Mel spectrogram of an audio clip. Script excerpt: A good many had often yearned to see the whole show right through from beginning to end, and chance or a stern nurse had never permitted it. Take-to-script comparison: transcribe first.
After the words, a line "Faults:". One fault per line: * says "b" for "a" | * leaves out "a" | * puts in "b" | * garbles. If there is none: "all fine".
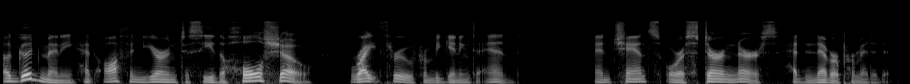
A good many had often yearned to see the whole show right through from beginning to end, and chance or a stern nurse had never permitted it.
Faults:
all fine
